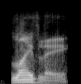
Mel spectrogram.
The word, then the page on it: lively: British English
